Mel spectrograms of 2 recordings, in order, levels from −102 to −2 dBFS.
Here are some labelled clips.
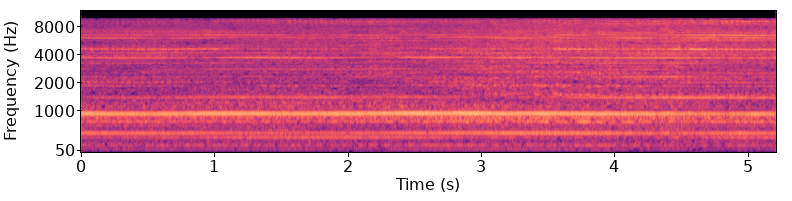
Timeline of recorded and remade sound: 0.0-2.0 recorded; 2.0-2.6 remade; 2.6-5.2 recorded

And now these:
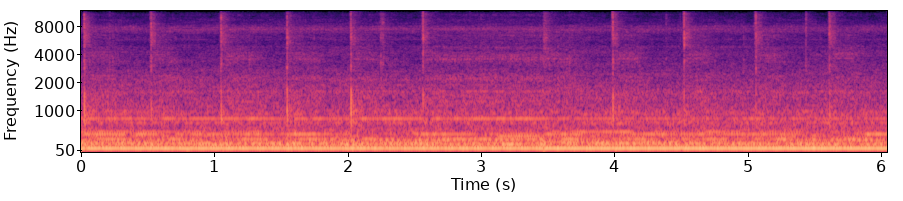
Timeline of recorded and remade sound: 0.0-6.1 recorded

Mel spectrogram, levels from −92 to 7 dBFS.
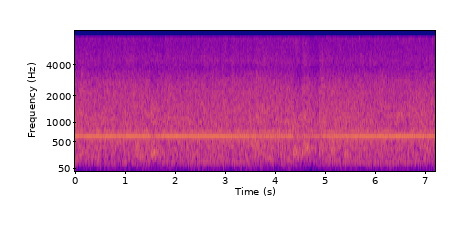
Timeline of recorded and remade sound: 0.0-6.2 recorded; 6.2-6.7 remade; 6.7-7.2 recorded

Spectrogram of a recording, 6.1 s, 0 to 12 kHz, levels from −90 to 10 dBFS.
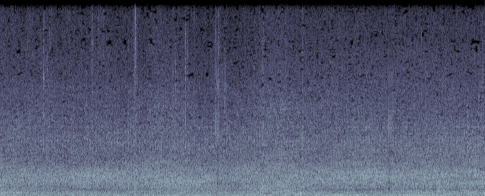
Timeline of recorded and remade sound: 0.0-6.1 recorded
